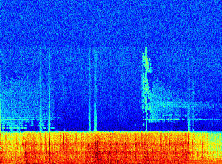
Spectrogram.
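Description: Water splashing and swirling as a large fish strikes a topwater lure at the surface, over a rough steady noise with low rumbles about half a second in and near three seconds.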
